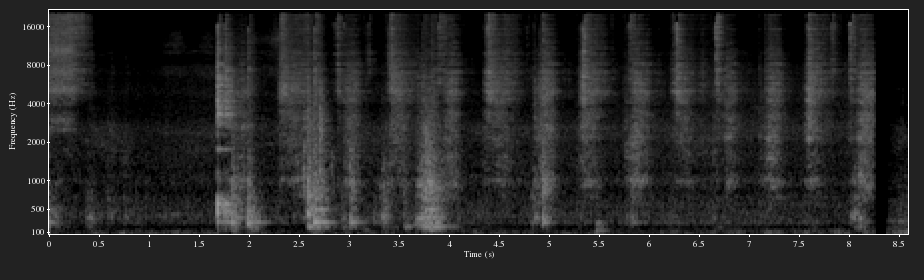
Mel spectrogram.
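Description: Roasted lentils for Malvani vade flour are tipped from a hot pan and scraped out in a steady run of rattling, scraping strokes, close and fairly loud, after a quiet start. No one speaks.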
